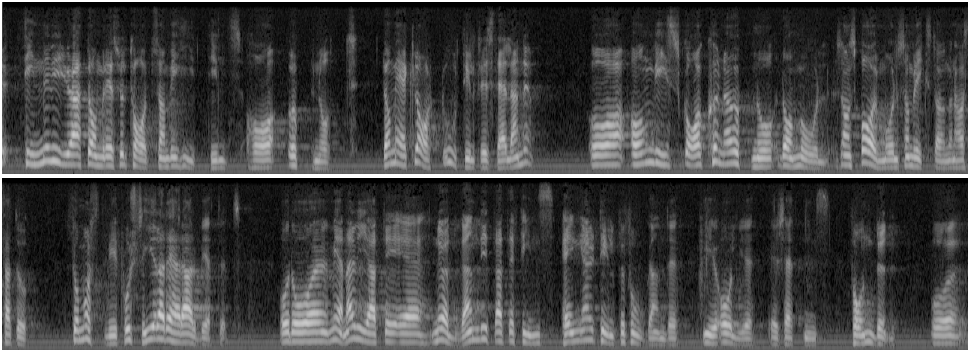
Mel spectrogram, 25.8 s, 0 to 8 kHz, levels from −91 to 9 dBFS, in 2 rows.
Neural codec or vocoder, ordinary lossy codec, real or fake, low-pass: none; none; real; 7.2 kHz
